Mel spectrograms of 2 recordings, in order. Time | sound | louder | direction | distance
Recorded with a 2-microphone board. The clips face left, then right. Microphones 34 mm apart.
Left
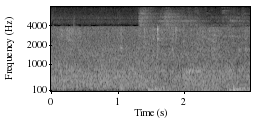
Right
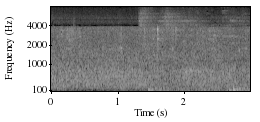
1.3 | whispering | even | 40° right (ahead or behind) | 2 m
